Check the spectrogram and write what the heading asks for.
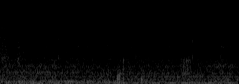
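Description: Near silence: a faint low background rumble with a couple of soft taps, one about a second in and one near the end.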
